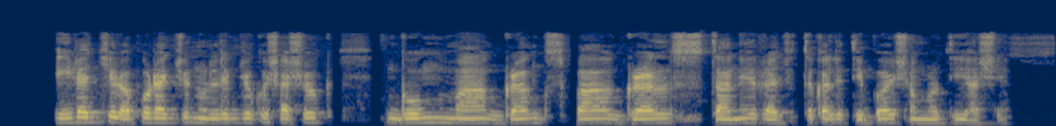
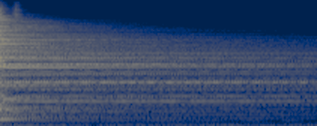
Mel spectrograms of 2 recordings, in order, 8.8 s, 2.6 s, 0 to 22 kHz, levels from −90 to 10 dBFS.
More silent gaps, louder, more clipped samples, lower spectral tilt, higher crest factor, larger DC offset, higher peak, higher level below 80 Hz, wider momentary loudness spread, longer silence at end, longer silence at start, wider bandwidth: first, 3.11-3.17 s vs none; first, -19 LUFS vs -33 LUFS; neither; first, -4 dB/octave vs 3 dB/octave; second, 18 dB vs 28 dB; neither; first, -2 dBFS vs -6 dBFS; first, -66 dBFS vs -72 dBFS; second, 9 LU vs 17 LU; first, 0.4 s vs 0 s; first, 0.45 s vs 0 s; second, 7.8 kHz vs over 20 kHz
